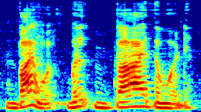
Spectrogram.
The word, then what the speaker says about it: Bythewood: It's going to be The Secret Life of Bees writer and director Gina Price Bythewood. How do you say it? It says By the Wood, right? Bythewood. See, there you go.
